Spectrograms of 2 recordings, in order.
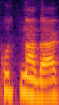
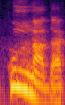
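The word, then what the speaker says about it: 끝나다: তাহলে এর স্বাভাবিক উচ্চারণ কুতনাদা। কিন্তু এর সঠিক উচ্চারণ কুন্নাদা। কারণ বাচ্চিমেয়ে ত ধ্বনির একটা বর্ণ পাইছি তারপরে নিউন পাইছি তাহলে ত ধ্বনির উচ্চারণটা নিউন হয়ে যাবে তখন এর উচ্চারণটা হবে কুন নাদা কুন নাদা কুনা উচ্চারণ করবেন এভাবে লেখা থাকবে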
